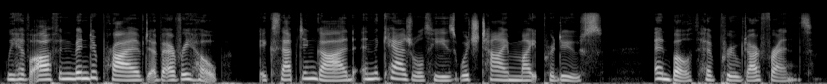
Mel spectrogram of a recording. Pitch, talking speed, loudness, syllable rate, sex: 210 Hz, 175 wpm, -19 LUFS, 4.8 syllables/s, female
